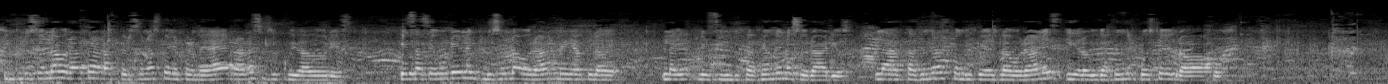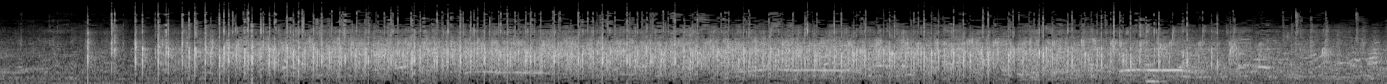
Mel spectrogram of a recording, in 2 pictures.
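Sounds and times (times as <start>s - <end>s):
faint crowd chatter: 0.0s - 27.7s
speech: 0.1s - 12.6s
audience applause: 14.7s - 27.7s
people whooping: 16.6s - 26.1s.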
